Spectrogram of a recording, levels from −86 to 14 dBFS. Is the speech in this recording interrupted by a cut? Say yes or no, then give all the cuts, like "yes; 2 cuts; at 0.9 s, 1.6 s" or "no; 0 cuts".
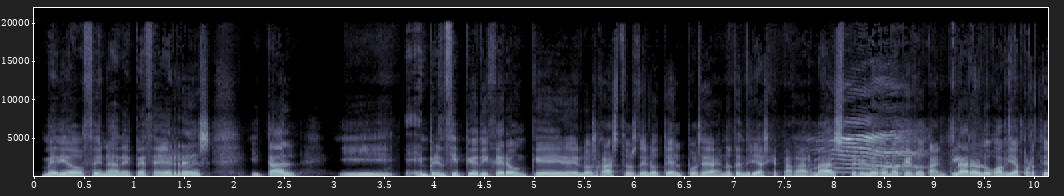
yes; 2 cuts; at 3.6 s, 6.6 s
